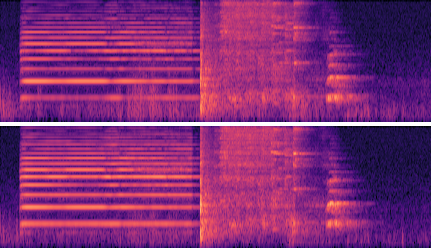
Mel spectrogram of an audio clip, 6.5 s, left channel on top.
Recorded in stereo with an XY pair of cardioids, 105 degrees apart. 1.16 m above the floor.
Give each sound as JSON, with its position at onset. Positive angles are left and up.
{"t": 0.3, "sound": "a violin", "azimuth_deg": -45, "distance_m": 0.8}
{"t": 3.0, "sound": "breaking glass", "azimuth_deg": -50, "distance_m": 3.5}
